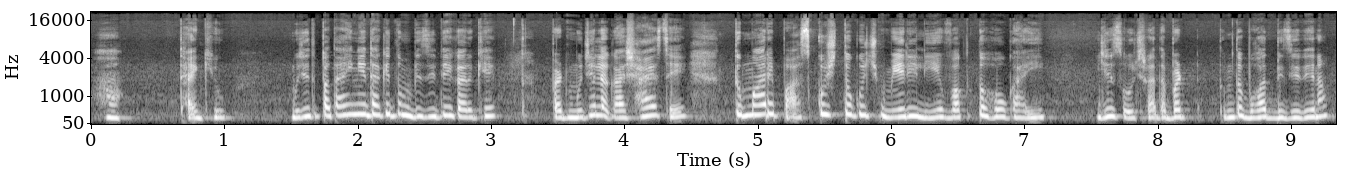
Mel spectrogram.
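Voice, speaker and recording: A woman voicing a sulking young man who scolds his lover with sarcastic, sharp remarks. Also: high-pitched, brisk. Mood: scolding.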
